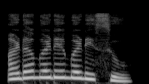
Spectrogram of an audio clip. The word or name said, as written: ಅಡಬಡೆಬಡಿಸು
